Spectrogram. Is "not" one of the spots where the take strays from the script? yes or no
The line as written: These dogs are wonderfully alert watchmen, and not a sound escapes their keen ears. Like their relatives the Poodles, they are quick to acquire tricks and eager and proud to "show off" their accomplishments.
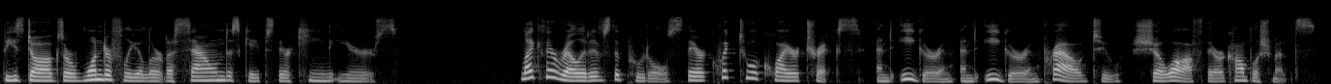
yes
